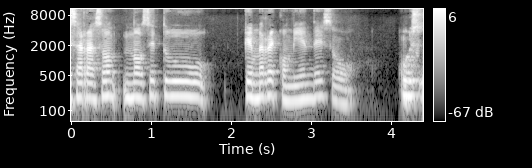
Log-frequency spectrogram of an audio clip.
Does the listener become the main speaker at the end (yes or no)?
yes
